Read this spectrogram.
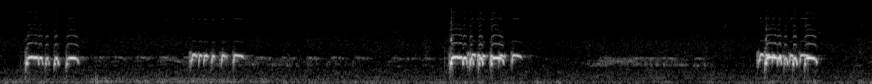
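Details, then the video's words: A local zebra dove sings four bursts of quick rolling coos ending in drawn-out notes, with softer held tones trailing between phrases and one bright, ringing voice standing out. "Perkutut lokal"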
